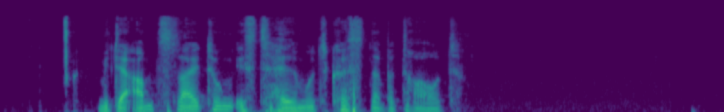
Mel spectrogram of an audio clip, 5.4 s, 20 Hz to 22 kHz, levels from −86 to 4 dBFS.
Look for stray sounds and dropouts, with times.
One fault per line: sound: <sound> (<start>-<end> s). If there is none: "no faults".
no faults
